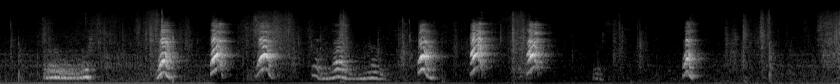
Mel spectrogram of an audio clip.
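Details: Cocker Spaniel puppies at play give sharp, high yappy barks in quick uneven bursts, with low growly grumbles between.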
